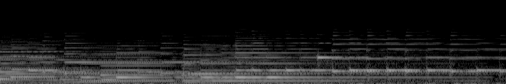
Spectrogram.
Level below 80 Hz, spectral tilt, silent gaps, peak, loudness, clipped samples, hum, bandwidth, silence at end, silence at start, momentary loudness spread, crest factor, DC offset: -52 dBFS; -9 dB/octave; none; -22 dBFS; -34 LUFS; under 0.1%; none; 5.8 kHz; 0 s; 0 s; 5 LU; 12 dB; under 0.1%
